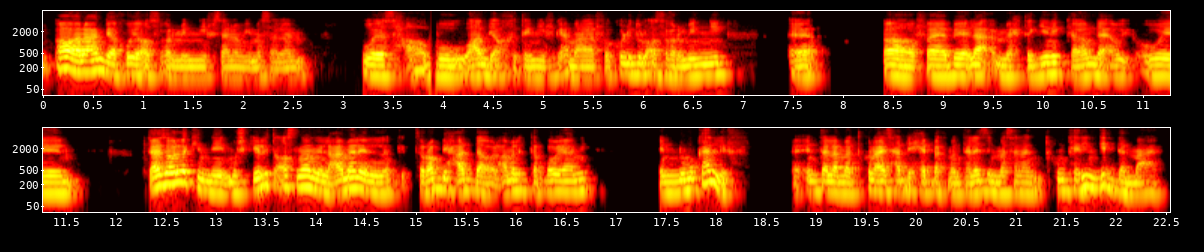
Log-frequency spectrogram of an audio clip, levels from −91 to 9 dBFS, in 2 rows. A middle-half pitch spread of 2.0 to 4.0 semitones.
Yes: average, 2.8 semitones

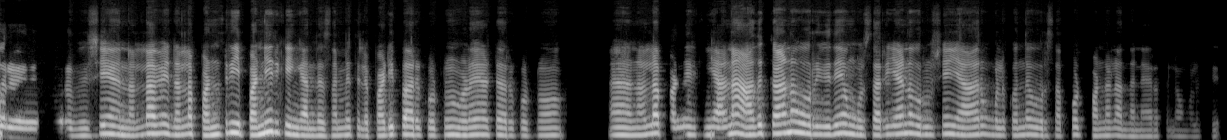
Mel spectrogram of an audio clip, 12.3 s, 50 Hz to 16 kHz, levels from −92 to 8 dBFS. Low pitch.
No: high, 195 Hz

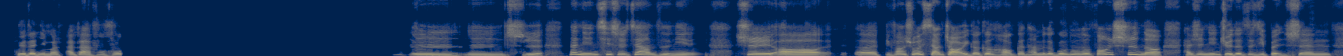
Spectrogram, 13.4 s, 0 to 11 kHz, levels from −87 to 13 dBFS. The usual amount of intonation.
Yes: average, 3.1 semitones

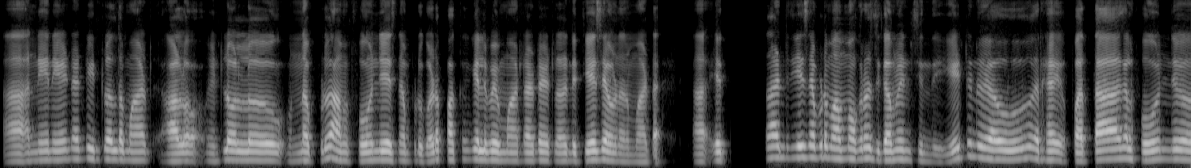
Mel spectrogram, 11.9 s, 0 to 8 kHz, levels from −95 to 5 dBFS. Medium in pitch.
Yes: medium, 155 Hz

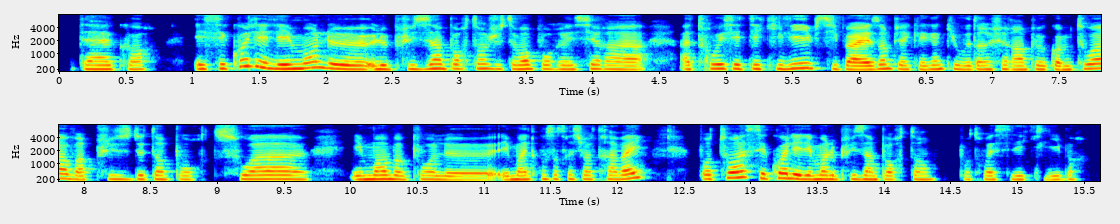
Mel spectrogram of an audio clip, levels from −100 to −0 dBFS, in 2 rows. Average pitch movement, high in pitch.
No: narrow, 2.2 semitones; high, 200 Hz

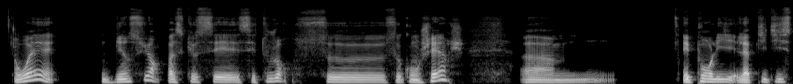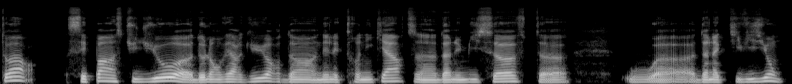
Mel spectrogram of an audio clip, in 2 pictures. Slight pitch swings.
No: average, 3.6 semitones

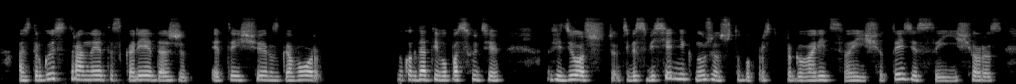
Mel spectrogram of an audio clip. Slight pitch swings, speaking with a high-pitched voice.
Yes: narrow, 1.7 semitones; high, 200 Hz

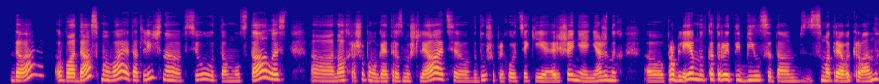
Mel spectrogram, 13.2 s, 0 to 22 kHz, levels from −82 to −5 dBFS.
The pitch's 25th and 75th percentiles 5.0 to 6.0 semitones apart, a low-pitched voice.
No: wide, 5.4 semitones; medium, 185 Hz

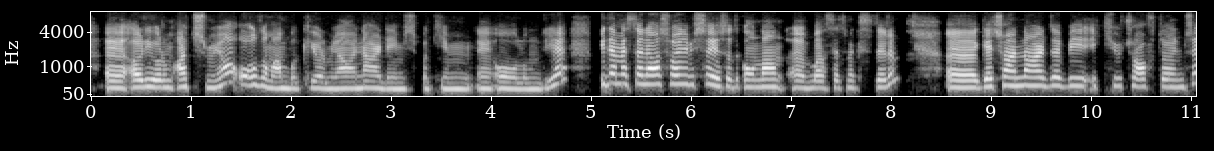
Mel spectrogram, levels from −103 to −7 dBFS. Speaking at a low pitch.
No: high, 220 Hz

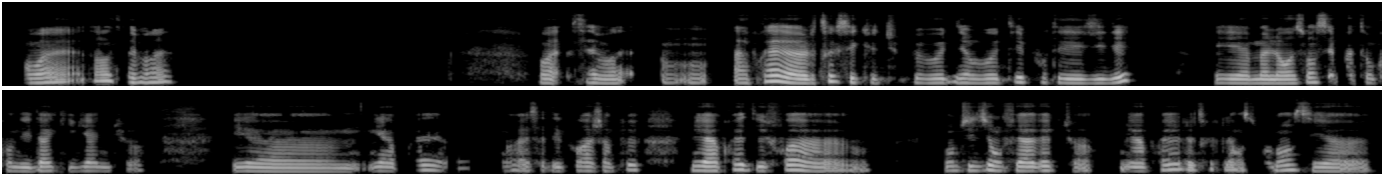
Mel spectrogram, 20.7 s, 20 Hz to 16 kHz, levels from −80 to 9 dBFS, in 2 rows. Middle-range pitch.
Yes: medium, 180 Hz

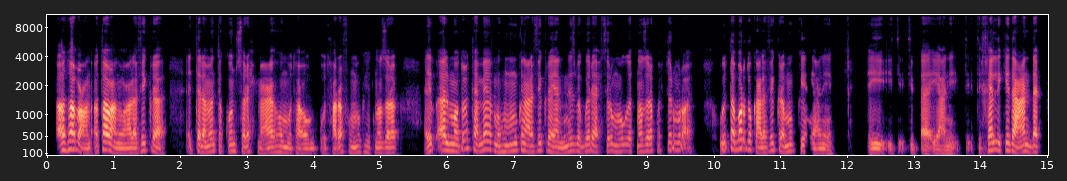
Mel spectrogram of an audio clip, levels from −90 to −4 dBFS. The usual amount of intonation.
No: wide, 5.8 semitones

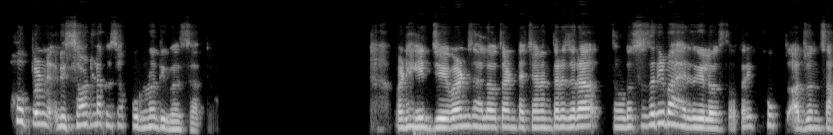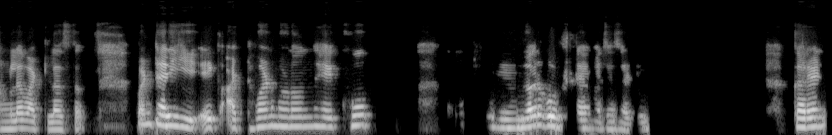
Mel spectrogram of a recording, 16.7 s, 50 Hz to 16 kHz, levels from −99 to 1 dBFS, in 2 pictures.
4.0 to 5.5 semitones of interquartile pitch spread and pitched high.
No: average, 3.3 semitones; high, 210 Hz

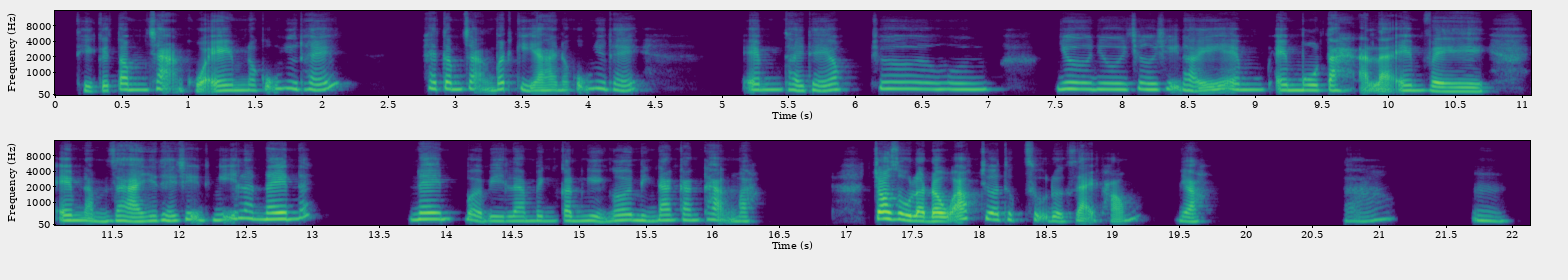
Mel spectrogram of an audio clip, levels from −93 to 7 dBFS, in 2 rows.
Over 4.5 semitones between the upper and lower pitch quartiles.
Yes: average, 5.0 semitones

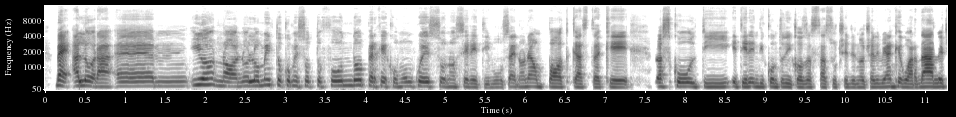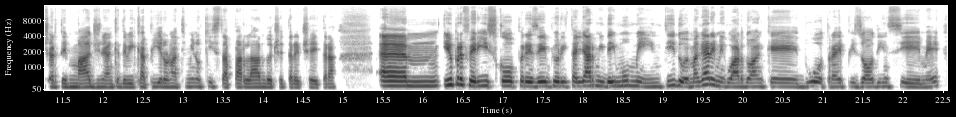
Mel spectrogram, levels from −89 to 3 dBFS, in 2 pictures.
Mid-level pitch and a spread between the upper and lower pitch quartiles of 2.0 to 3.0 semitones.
No: medium, 170 Hz; average, 3.7 semitones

